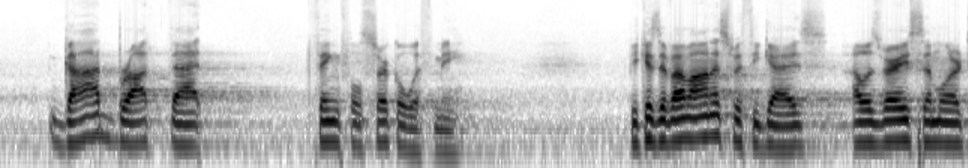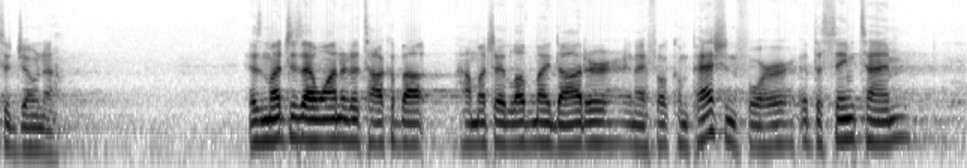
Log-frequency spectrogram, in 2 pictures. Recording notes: Church in the Square (Sermon Audio).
